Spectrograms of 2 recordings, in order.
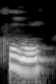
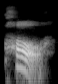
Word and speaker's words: pull: It's not pool. It's not, that's a different word. It's not foon. It's pull, fun, bus.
